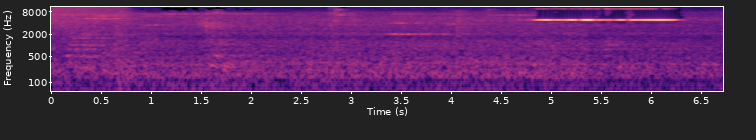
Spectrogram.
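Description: Diesel multiple unit (DEMU) train pulling slowly into the platform, its diesel engine and wheels running with a steady low rumble. A high steady wheel or brake squeal comes in about five seconds in and lasts a second or so.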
